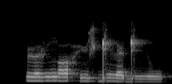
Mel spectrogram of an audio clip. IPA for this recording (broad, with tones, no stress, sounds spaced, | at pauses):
ɭ ə˦ ɭ ŋ ɔ˦ h y˧ z ɖ i˧ l ə˨ ɖ iː˨ w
